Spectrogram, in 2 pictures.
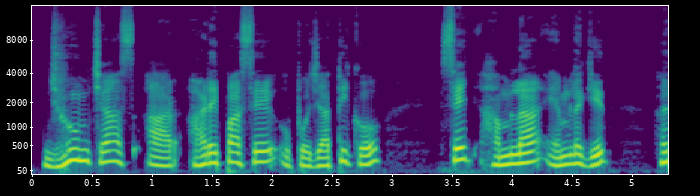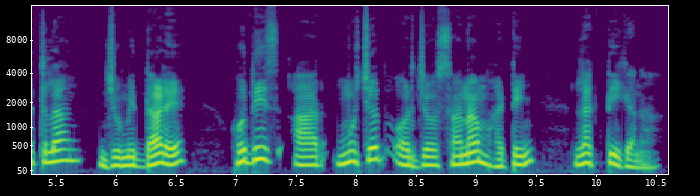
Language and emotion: Santali, neutral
